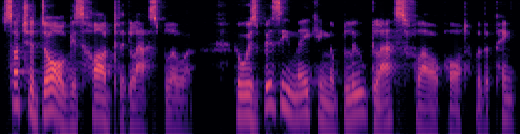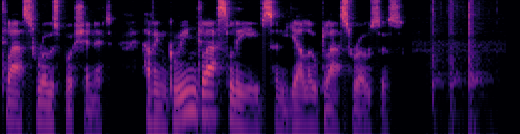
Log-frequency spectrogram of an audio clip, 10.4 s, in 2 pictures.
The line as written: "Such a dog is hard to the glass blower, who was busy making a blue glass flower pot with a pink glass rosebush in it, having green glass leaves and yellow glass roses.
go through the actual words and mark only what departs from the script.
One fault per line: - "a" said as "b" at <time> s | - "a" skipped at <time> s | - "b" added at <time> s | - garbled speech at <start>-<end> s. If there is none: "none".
none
